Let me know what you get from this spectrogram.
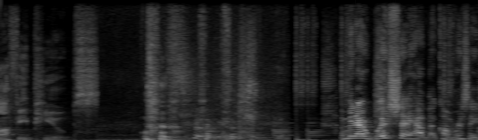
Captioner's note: laughing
